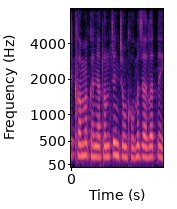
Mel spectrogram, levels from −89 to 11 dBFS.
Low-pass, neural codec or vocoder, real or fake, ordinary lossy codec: none; codec, 16 kHz, 0.8 kbps, ZipCodec; fake; none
